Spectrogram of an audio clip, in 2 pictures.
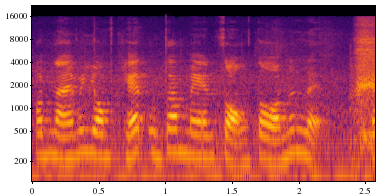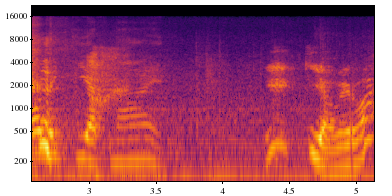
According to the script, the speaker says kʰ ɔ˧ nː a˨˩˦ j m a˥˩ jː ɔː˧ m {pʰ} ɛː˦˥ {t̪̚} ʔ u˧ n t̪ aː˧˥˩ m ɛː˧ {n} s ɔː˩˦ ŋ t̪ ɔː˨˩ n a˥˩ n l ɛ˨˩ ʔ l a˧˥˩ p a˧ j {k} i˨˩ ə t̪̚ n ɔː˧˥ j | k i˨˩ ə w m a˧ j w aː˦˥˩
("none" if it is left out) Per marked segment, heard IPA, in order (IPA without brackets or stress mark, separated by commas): kʰ, t̪̚, n, k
